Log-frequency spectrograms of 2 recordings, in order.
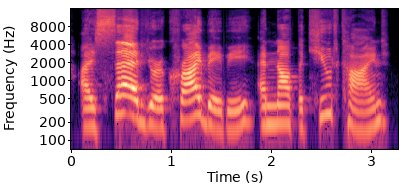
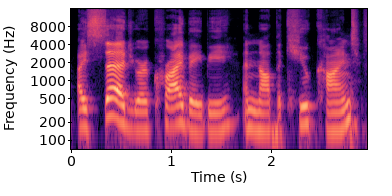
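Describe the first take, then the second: First: The line is said loudly and boldly. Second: The line is said quietly, not loud. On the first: The speaker calls it right. "I will read again" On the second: The speaker calls it wrong. "Sorry, that was supposed to be loud"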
